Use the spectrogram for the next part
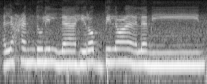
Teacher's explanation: the last letter is read with a vowel and the mad letter is lengthened 2 vowel counts, that is normal mad.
